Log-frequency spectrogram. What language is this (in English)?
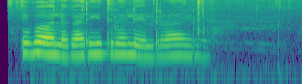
Kalenjin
